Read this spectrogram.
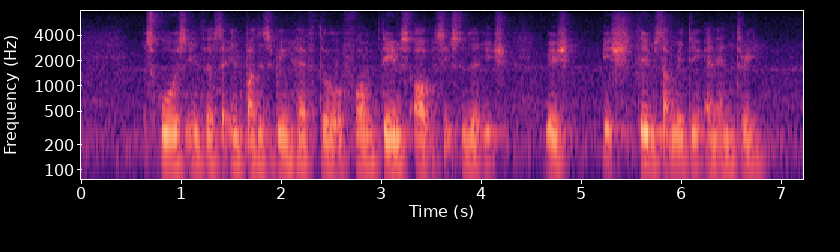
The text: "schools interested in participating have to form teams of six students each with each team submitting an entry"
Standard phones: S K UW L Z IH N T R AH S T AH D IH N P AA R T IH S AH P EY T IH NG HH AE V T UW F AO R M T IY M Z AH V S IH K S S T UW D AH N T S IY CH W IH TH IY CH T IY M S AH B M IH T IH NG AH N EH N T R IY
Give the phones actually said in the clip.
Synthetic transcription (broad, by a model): S K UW L S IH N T AH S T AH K IH N P AA T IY S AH P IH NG HH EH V T UW F AO M T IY M S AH F S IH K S S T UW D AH N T IY CH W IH IY CH T IY M S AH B M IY T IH NG AH N EH N T R IY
